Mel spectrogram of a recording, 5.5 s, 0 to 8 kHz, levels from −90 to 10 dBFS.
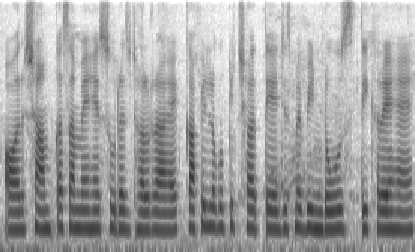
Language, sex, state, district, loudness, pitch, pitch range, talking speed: Hindi, female, Chhattisgarh, Raipur, -19 LUFS, 185 Hz, 180-195 Hz, 205 wpm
